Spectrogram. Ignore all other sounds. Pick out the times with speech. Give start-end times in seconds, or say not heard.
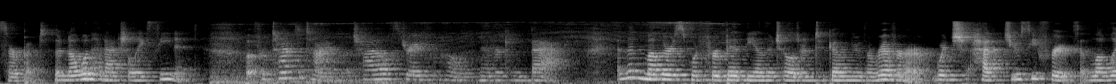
0.0-11.1.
